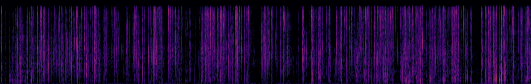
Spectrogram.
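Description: A small clear plastic bag full of colorful hair ties is held in both hands and crinkled and squeezed with fingertips and long nails. Dense, bright crinkling and sharp crackles come in quick overlapping bursts throughout, with almost no low end.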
